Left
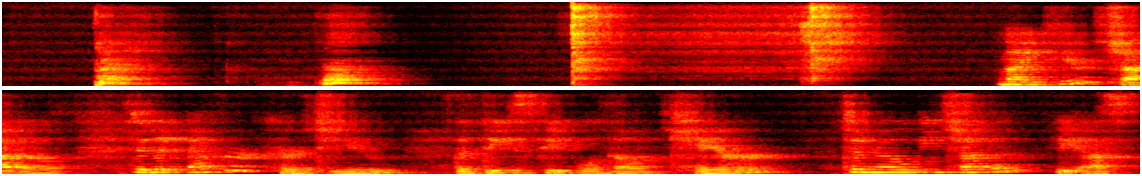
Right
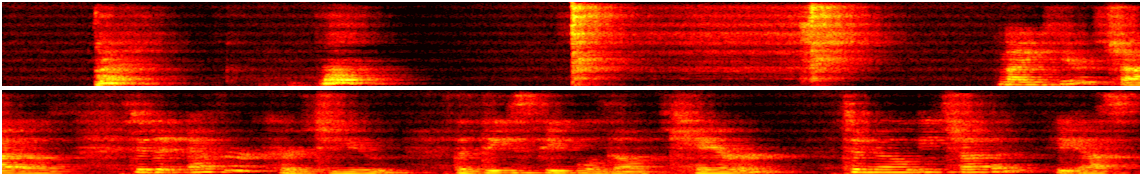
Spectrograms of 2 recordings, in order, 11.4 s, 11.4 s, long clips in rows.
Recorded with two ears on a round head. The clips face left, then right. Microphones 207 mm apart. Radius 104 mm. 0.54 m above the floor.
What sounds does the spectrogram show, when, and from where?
0.5 s a dog barking: 10° left (ahead or behind), 0.7 m
2.8 s a camera shutter: 55° left (ahead or behind), 2 m
5.0 s a woman speaking: 35° left (ahead or behind), 1.8 m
